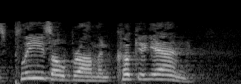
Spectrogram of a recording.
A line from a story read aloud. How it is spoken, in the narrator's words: the whole family came, and they were all pleading with him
